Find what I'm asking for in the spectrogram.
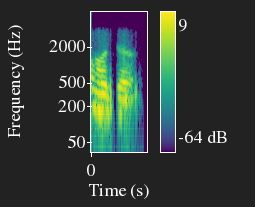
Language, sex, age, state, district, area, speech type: Nepali, female, 60+, West Bengal, Jalpaiguri, urban, conversation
